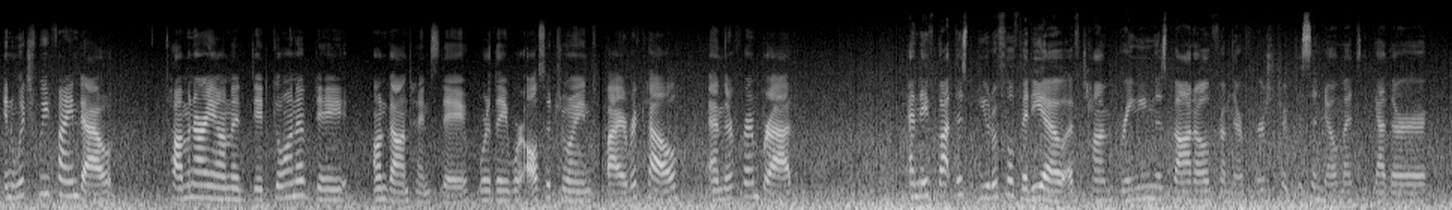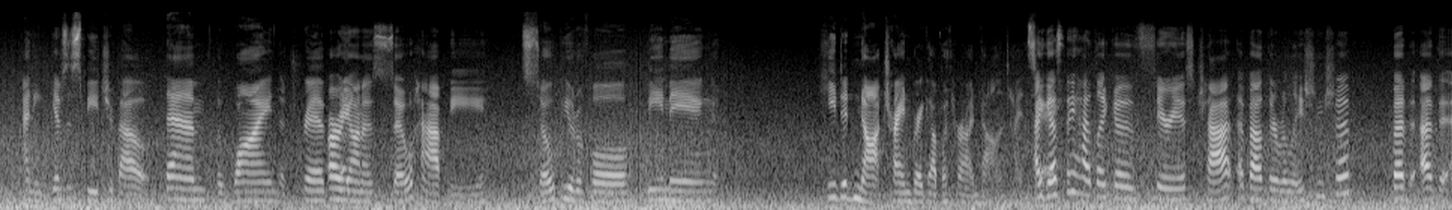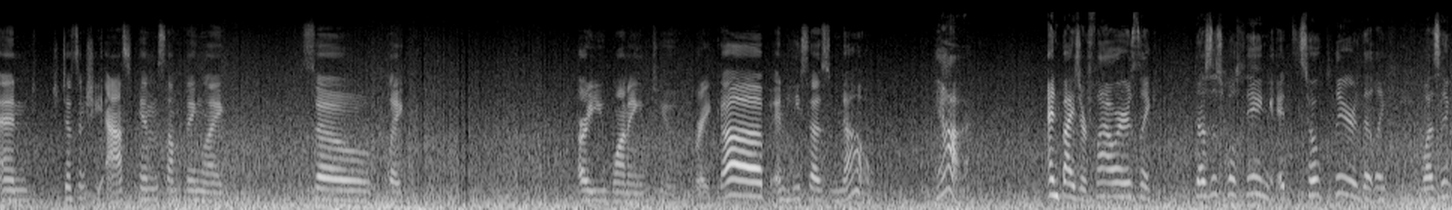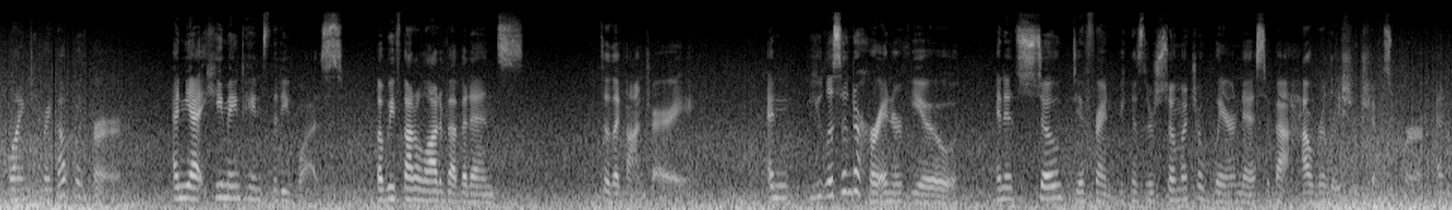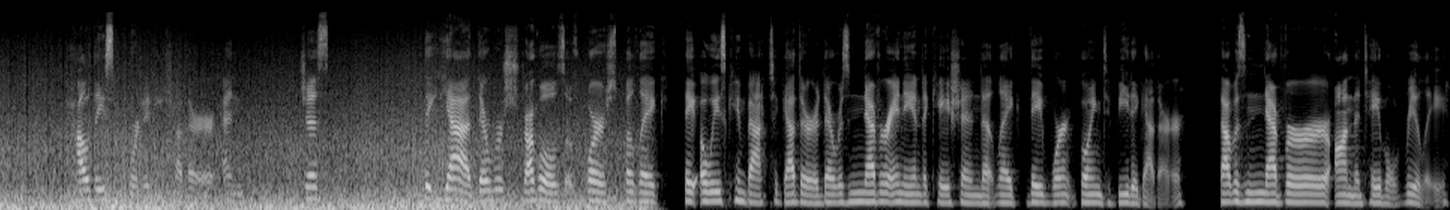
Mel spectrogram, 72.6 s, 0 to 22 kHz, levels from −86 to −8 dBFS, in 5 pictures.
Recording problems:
wind noise on the microphone; occasional gusts; until 1:05; 10 dB below the speech

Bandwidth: 17 kHz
